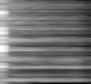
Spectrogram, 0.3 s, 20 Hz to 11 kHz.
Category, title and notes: Instrument samples > Percussion
ride bell 2 brief
alloy, attack, bell, bronze, drums, hit, Meinl, metal, metronome, Paiste, percussion, ping, ride, Sabian, Wuhan, Zildjian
